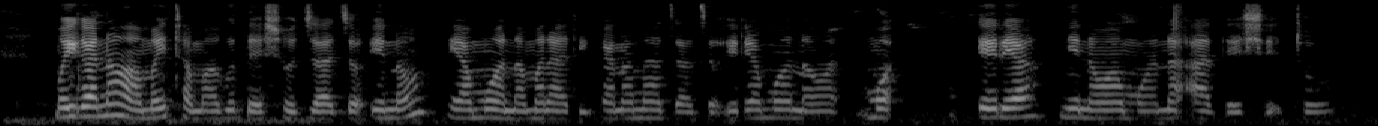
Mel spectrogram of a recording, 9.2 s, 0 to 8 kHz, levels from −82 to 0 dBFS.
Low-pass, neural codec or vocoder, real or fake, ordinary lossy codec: 7.2 kHz; none; real; none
